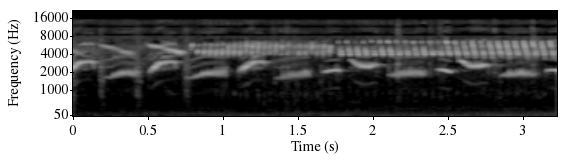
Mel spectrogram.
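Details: Caged Chinese hwamei singing clear, mellow slurred whistles that curve up and down, given in an uneven series over a high buzzing shimmer in the background.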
